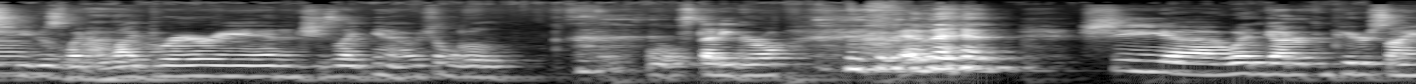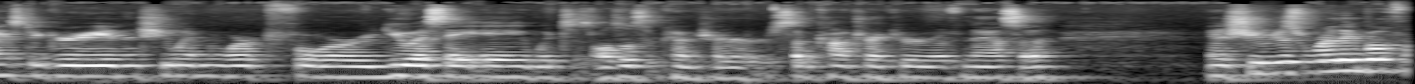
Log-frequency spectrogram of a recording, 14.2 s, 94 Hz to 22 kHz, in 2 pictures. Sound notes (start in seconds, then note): 4.1 laugh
